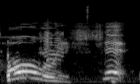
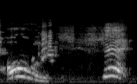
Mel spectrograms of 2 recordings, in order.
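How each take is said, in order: First: Slow, drawn-out holy shit; shocked holy shit. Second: Slow, high drawn-out holy shit; shocked drawl. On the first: On the train beside a naked woman, slow stunned holy shit. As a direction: drag it out in shock. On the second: Telling friends about street sex, slow shocked holy shit. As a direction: stretch it out in mock disbelief. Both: Retold or imitated.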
